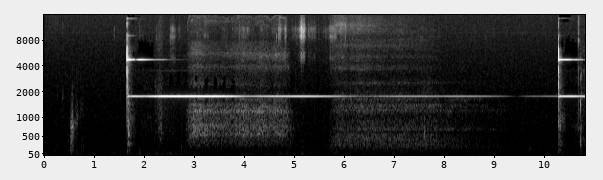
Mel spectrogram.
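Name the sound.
meditation chimes ringing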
